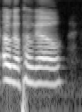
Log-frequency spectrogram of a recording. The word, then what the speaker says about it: Ogopogo: The Ogopogo, you know, like a pogo stick.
